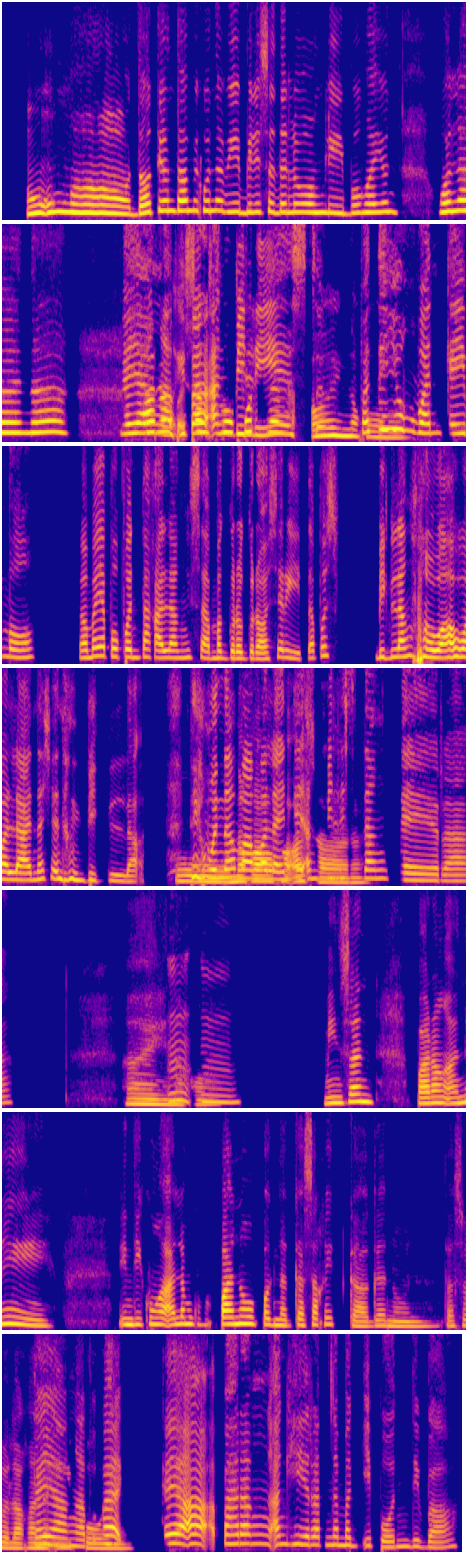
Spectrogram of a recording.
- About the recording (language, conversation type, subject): Filipino, unstructured, Ano ang masasabi mo tungkol sa pagtaas ng presyo ng mga bilihin?
- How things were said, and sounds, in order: drawn out: "Oo nga"; other background noise; laughing while speaking: "mawawala na siya ng bigla 'di mo namamalayan"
